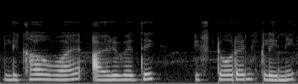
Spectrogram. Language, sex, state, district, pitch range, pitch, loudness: Hindi, female, Rajasthan, Jaipur, 215-230 Hz, 220 Hz, -22 LUFS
